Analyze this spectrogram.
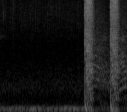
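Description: Two gunshots ring out sharply.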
